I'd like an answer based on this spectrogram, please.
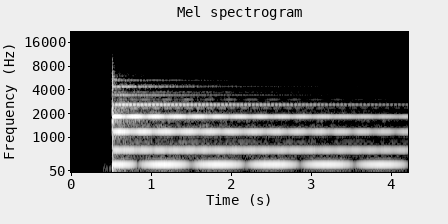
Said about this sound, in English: Thank you, Carlita, for ringing the bell.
